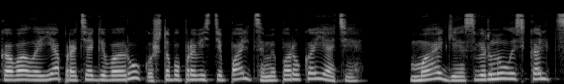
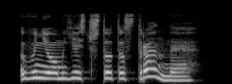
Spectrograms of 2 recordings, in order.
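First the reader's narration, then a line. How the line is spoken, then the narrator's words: Breathed out. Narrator (Russian): выдохнула она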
